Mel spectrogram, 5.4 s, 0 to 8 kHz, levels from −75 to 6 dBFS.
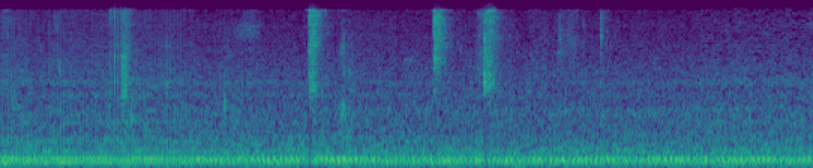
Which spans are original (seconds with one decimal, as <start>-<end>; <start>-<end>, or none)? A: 1.3-5.4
